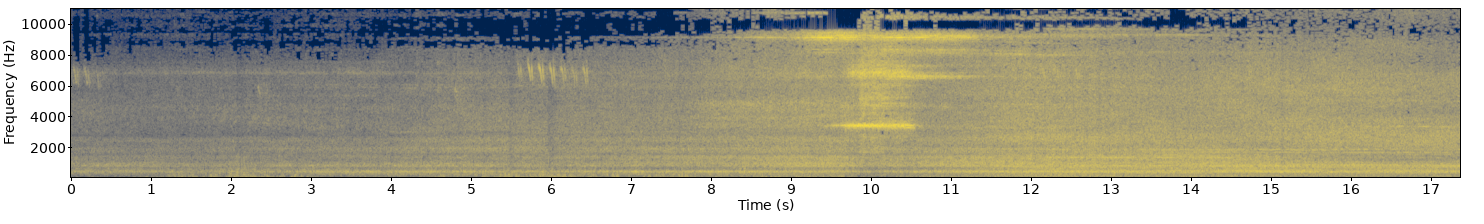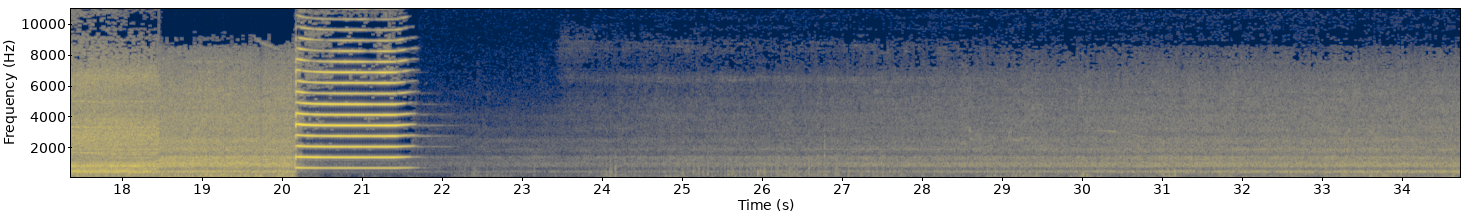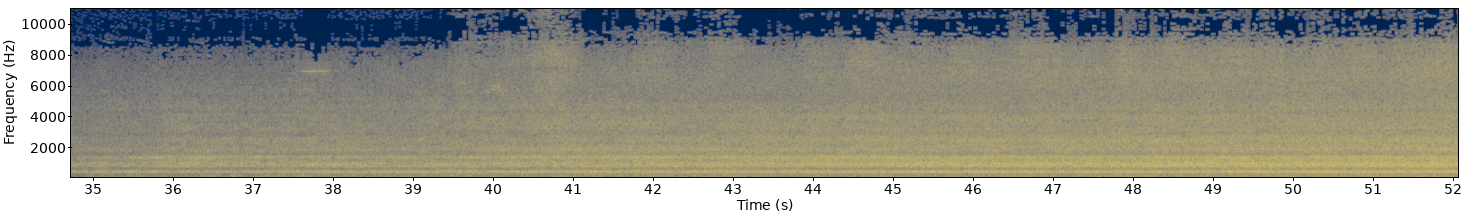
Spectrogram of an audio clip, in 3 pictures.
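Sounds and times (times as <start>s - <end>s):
electric locomotive running: 0.0s - 21.8s
brief high tone: 20.2s - 21.9s
locomotive horn blast: 20.2s - 21.9s.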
